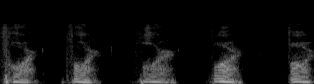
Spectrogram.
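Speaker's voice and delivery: quiet, hushed muttering under the breath to oneself. Speaker counts a man's laps while watching him circle, quietly muttering under breath. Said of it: "Just quietly muttering under my breath".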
